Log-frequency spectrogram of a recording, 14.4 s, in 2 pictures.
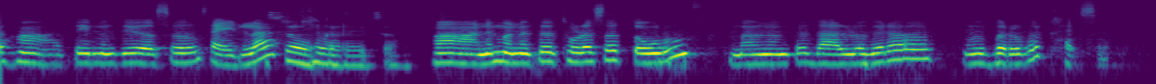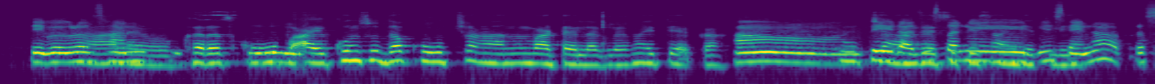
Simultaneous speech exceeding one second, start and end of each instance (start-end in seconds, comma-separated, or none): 11.8-13.9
